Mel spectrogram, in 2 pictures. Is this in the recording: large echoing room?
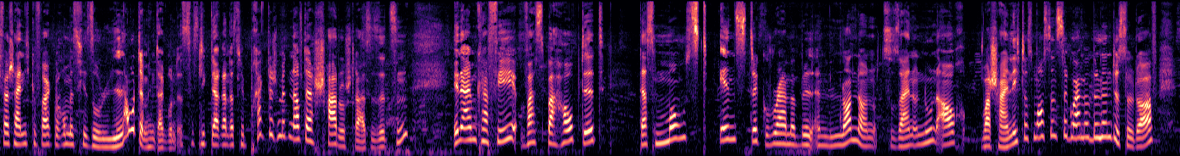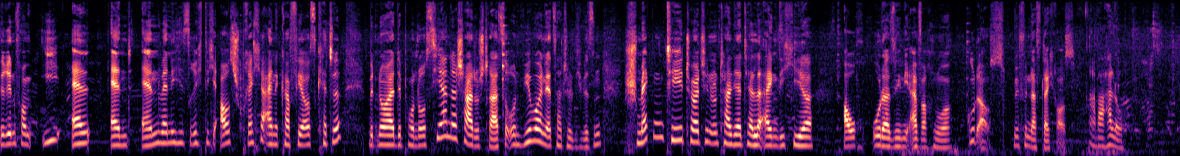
no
